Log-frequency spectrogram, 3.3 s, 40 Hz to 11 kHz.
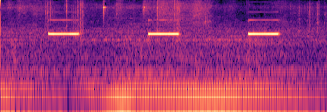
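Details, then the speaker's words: Nissan R35 GTR reversing with diff switch held to save so front differential doesn't engage: smooth low rumble, no driveline clunking, noticeably quieter than usual normal reverse clunks; quiet reversing with front differential disengaged. "I'm not sure how well you can hear the difference um but it's quite significant"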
